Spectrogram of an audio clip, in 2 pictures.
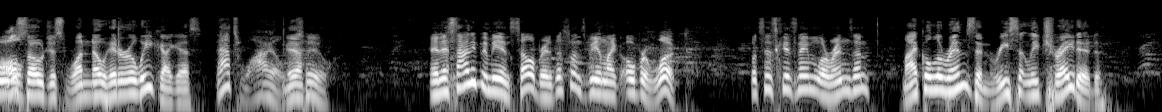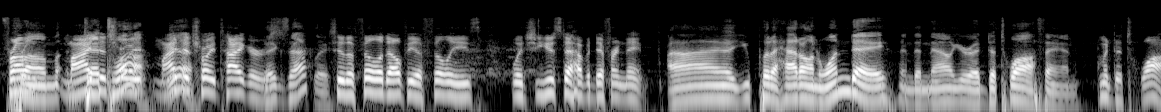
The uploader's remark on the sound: live from ABQ AXE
